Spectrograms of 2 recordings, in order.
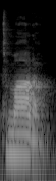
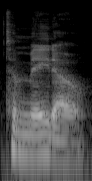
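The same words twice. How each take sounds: First: It is pronounced the British way. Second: It is pronounced the American way. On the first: It corrects the pronunciation. The speaker calls it right. "it's a tomato" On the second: It imitates how his wife says it. The speaker calls it wrong. "She says scallop and all that fucking bullshit. And tomato"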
